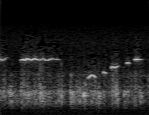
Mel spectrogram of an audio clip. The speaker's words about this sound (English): What's that tune you're whistling?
